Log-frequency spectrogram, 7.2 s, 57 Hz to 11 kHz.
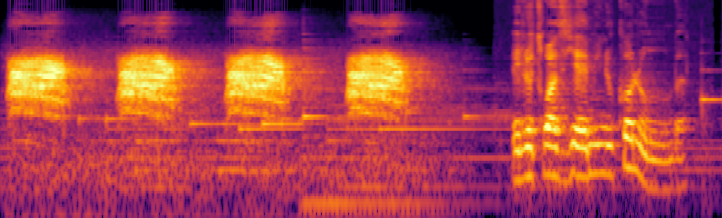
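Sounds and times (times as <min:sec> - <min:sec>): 
crow cawing: 0:00.0 - 0:04.4
speech: 0:05.1 - 0:07.0.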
